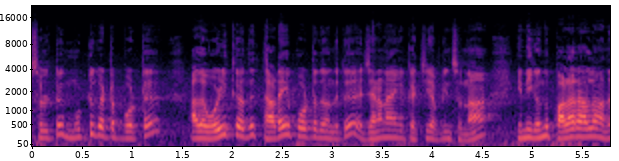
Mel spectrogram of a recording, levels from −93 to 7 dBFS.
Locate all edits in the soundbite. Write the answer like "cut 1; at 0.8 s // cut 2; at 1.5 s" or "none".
none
